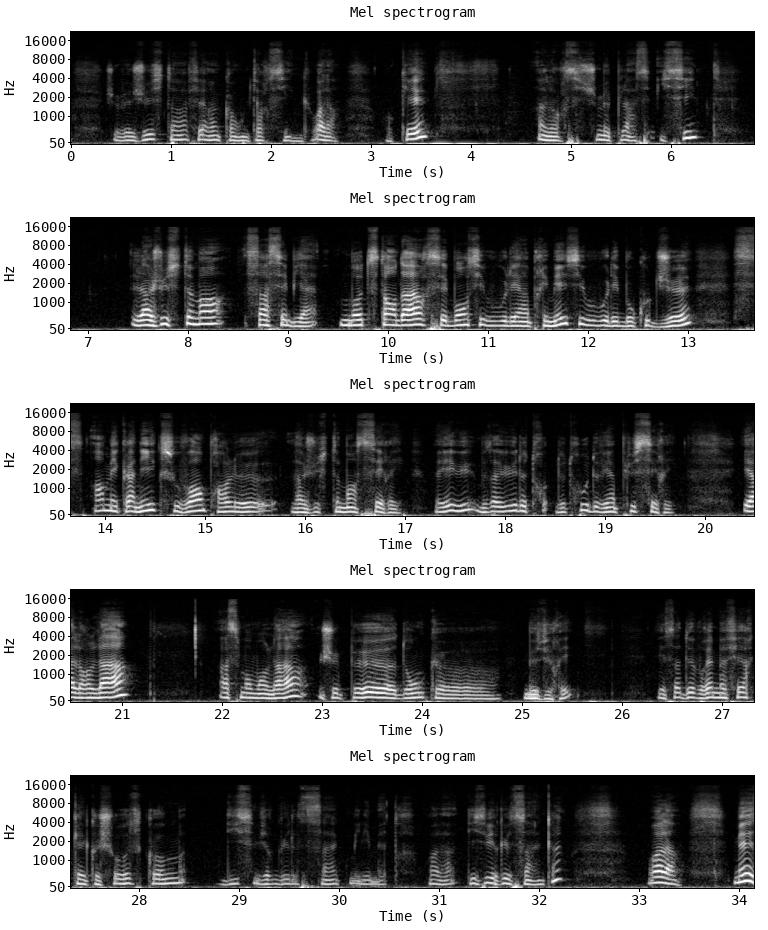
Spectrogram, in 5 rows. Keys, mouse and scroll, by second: 1.4 click, 3.8-4.1 scroll up 2, 5.2 click, 5.6 KP_1, 6.4 scroll up 2, 6.7 scroll down 1, 14.0 click, 16.6 click, 26.2 click, 28.8 click, 30.3 click, 33.2 click.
